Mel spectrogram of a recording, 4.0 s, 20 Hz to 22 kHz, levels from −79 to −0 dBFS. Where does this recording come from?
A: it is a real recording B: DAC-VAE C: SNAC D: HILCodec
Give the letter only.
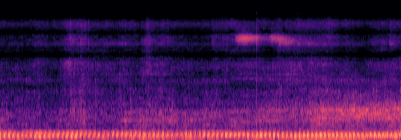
C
